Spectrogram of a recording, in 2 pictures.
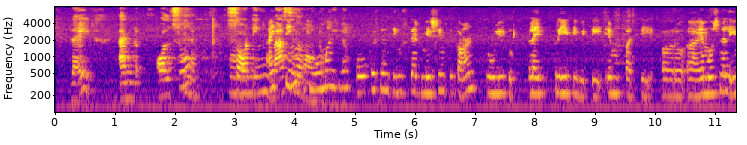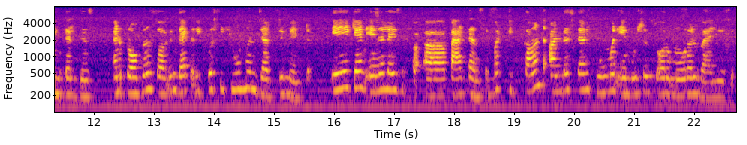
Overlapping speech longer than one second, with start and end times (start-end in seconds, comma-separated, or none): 3.0-4.9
